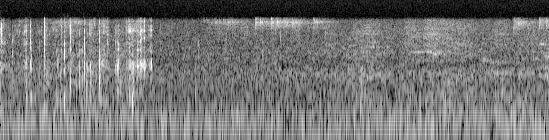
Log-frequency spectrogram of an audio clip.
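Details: A relaxed squirrel feeding very close to the camera makes sharp, dry crunches and nibbling clicks in a rapid cluster as it gnaws its food, then stops, leaving a steady low background hiss.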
